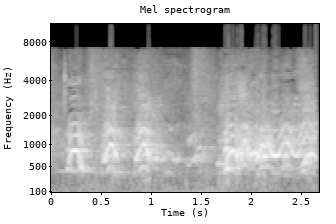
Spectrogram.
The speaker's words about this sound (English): Your dogs have got very loud voices, sir. Oh, yes, on a clear day, they carry for miles.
